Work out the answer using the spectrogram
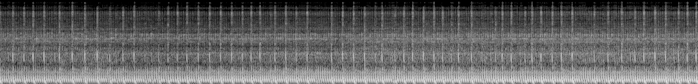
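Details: Rebuilt Stihl 070 two-stroke chainsaw on its first run after bottom-end reassembly (new seal, axial play corrected; no choke, cover or bar, clutch unfinished) holds a loud, fast, even buzz without stumbling or misfire: normal running.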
